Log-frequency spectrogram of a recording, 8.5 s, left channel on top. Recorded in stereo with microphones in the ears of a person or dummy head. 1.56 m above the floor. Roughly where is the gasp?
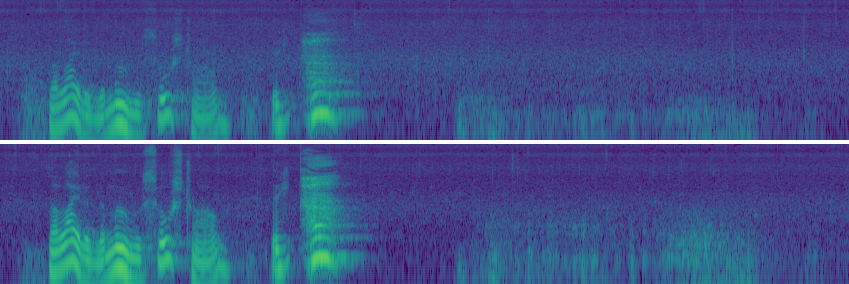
Right.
